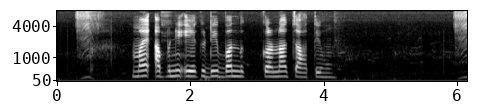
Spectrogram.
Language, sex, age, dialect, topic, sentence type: Hindi, female, 18-24, Awadhi Bundeli, banking, statement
